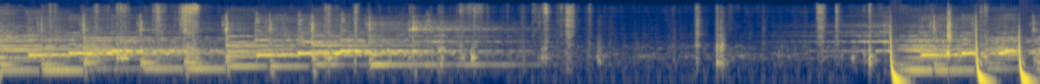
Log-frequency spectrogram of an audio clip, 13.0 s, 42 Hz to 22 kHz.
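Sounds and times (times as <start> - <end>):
light instrumental music: 0.0 - 7.2, 10.0 - 13.0.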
